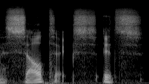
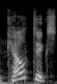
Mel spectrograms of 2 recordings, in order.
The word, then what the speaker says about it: Celtic: I think because we're pronouncing it wrong. So it is Celtic. I never even really thought about it until recently. Boston Celtics, right? You wouldn't call them the Celtics, but it probably should be the right.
